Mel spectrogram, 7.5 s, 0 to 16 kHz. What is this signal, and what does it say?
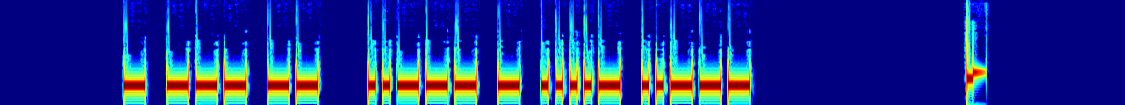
Morse code, heard as a keyed tone, about 25 wpm, 700 Hz. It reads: TOM 2T42
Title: CWT Exchange 25wpm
